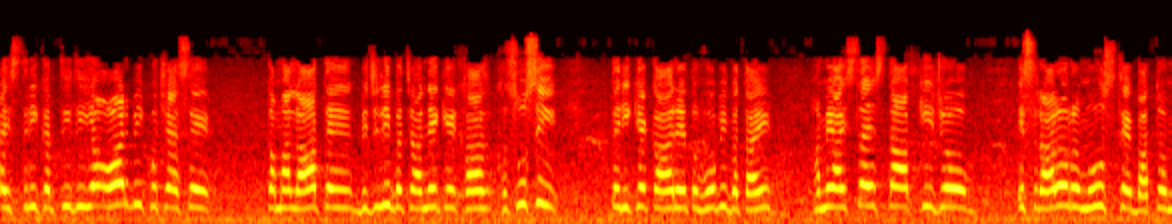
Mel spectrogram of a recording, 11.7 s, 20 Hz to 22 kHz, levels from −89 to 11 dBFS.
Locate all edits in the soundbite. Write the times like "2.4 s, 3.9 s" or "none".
none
